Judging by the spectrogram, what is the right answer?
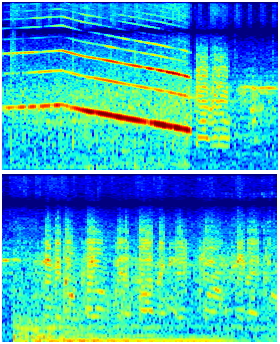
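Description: An ambulance siren wails loud and close in a single falling sweep, then cuts off abruptly, followed by a brief pause and a stretch of busy, murmuring background sound.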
